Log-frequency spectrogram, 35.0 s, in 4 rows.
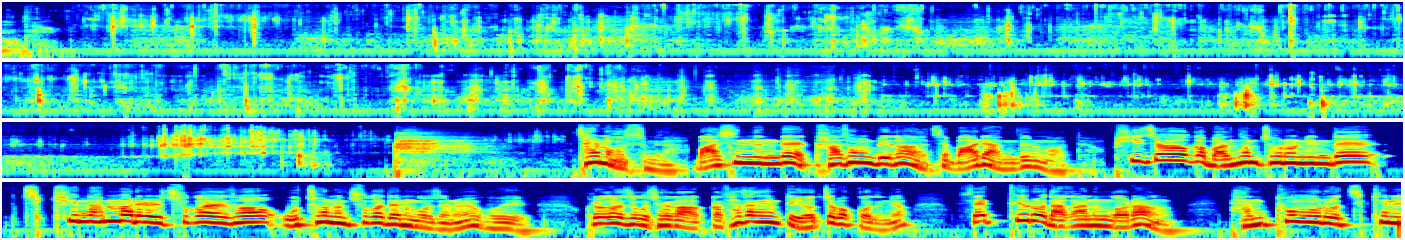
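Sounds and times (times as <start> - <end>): wet chewing and smacking: 0.4 - 19.0
gulps of a drink: 12.8 - 19.6.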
